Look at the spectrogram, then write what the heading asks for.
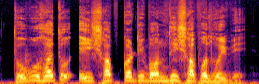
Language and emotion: Bengali, neutral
